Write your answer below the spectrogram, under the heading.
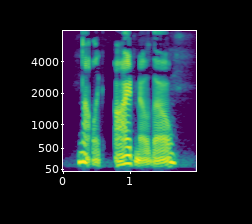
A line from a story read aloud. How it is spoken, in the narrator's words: the weed had loosened her tongue too much, because then Chrissy had muttered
